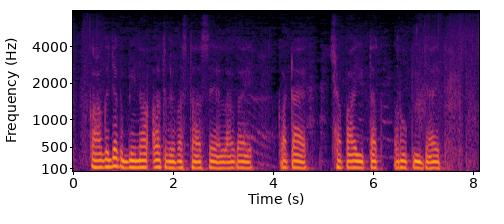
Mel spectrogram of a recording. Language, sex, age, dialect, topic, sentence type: Maithili, male, 25-30, Bajjika, agriculture, statement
